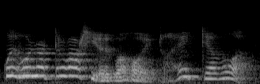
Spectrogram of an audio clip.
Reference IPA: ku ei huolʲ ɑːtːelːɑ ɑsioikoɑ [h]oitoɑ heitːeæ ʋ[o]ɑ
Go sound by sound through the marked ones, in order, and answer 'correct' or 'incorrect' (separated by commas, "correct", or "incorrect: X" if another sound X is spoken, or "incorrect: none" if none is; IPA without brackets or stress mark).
correct, incorrect: u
